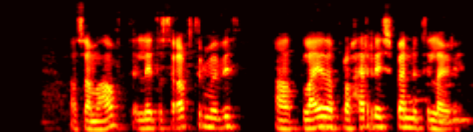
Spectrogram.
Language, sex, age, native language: Icelandic, male, 20-29, Icelandic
